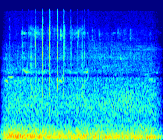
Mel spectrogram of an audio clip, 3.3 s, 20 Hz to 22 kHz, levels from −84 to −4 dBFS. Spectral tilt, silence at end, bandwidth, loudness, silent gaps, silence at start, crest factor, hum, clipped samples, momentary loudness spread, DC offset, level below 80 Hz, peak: -4.5 dB/octave; 0 s; 17 kHz; -31 LUFS; none; 0 s; 26 dB; none; under 0.1%; 5 LU; under 0.1%; -46 dBFS; -4 dBFS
